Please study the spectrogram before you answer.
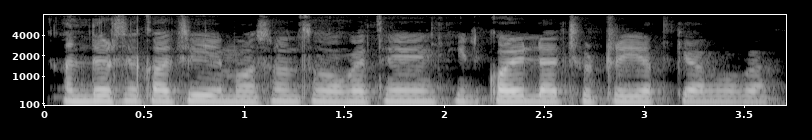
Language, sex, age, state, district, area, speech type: Urdu, male, 30-45, Delhi, South Delhi, urban, spontaneous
